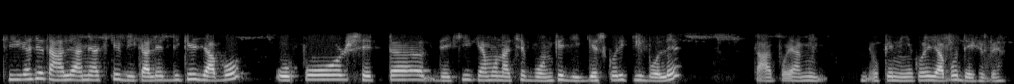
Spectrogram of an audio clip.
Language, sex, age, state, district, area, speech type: Bengali, male, 18-30, West Bengal, Jhargram, rural, conversation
